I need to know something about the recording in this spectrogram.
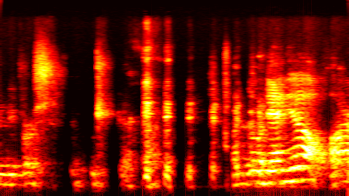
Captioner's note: members laughing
